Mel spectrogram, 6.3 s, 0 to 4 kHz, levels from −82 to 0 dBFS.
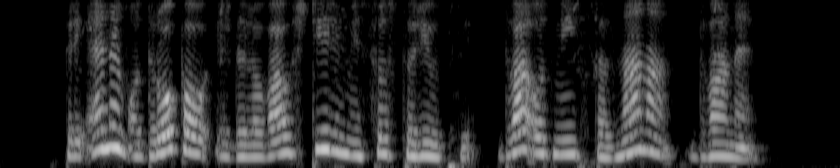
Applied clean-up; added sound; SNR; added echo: neural mask model DeepFilterNet 3.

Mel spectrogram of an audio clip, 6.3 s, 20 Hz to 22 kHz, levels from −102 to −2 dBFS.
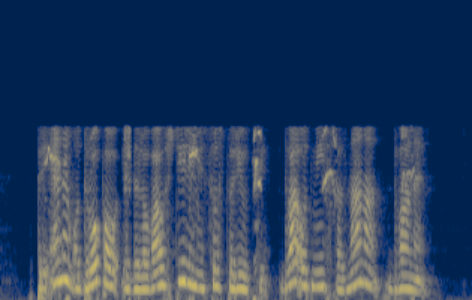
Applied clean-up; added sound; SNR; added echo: none; Wild animals; 14 dB; reverberation time 0.2 s.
